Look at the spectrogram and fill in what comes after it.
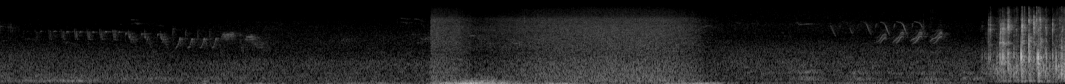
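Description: Quiet countryside ambience with a small bird's rapid, ticking trill twice. A few seconds of rushing wind noise come in the middle. Near the end comes a loud clatter of nuts tumbling into a wooden bowl.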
